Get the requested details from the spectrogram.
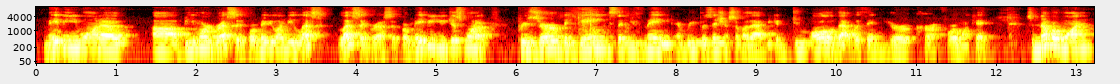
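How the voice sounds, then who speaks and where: There's a darkish tone to this man's voice, though his pitch leans high. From Liberia in West Africa, he presents a financial webinar conversationally, explaining points and illustrating them with dialogue he acts out, all in a roomy, echoing space.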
